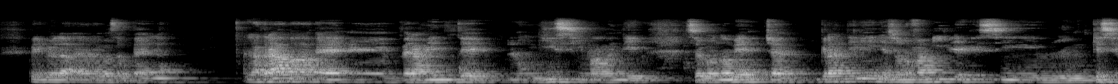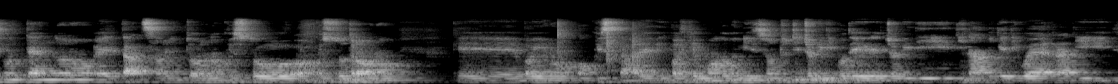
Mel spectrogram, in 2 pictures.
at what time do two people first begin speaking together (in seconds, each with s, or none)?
none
